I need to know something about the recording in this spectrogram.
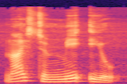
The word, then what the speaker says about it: nice to meet you: Les Américains prononcent pas le T à la fin. Ça se prononce comme E, E. Nice to meet you.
